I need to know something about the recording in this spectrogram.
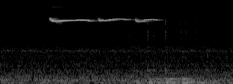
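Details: A pet Richardson's ground squirrel (Urocitellus richardsonii) gives one thin, very high whistle call, held steady for about a second.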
